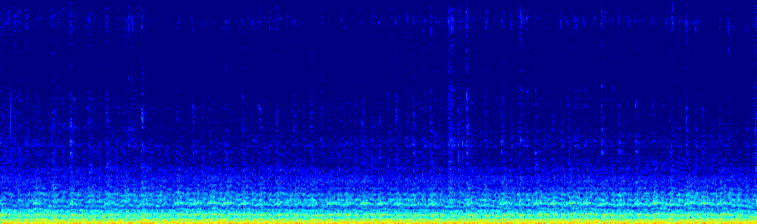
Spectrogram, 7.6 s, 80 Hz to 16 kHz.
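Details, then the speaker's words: Kawasaki-engined machine with improvised idle screw bumping the throttle cable, oil light on: slow, lumpy idle barely ticking over, possibly below the manual's 1200-1300 rpm; low idle speed. "so we'll start it up and I'll let you hear how this thing is just barely ticking [Music] over"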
